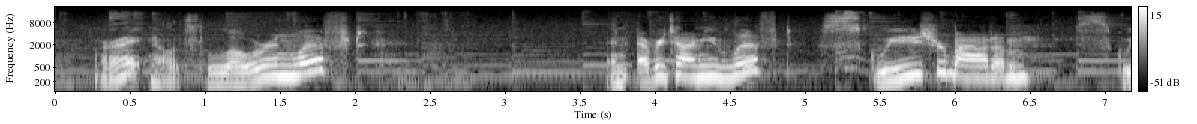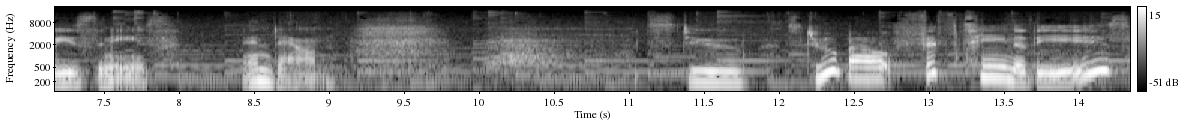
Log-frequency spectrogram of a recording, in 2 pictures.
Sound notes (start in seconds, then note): 9.1 inhales and exhales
